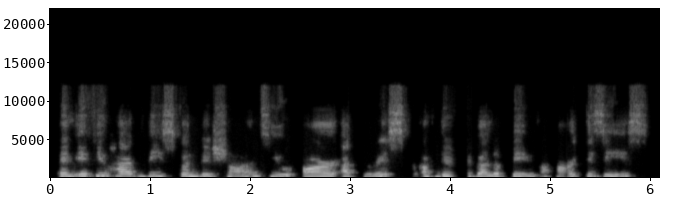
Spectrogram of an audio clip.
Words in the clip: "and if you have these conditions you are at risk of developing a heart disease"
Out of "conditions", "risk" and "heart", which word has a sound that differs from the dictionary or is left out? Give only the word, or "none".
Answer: conditions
